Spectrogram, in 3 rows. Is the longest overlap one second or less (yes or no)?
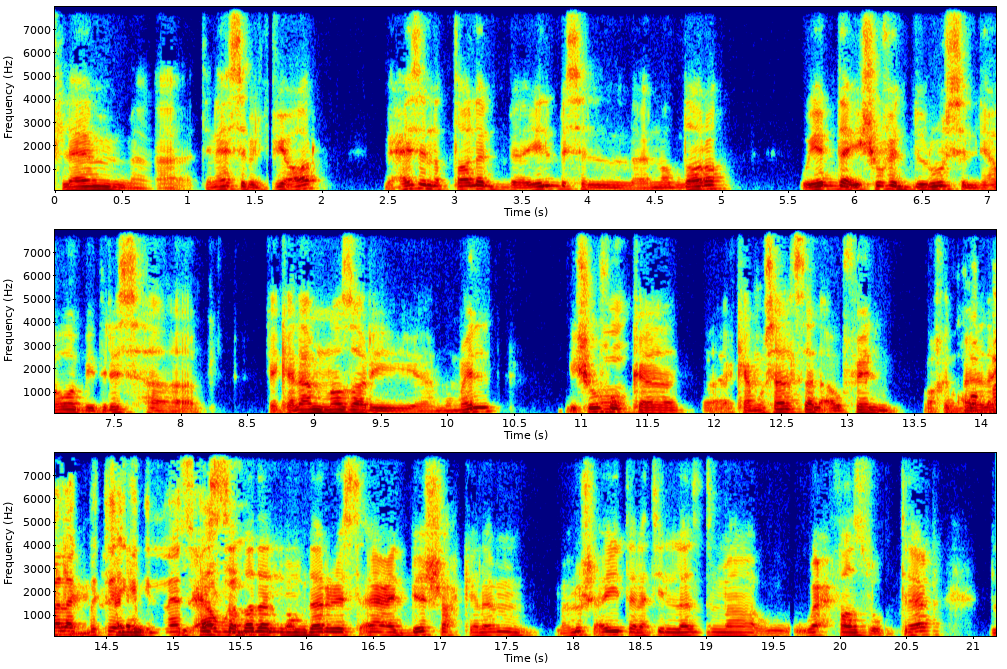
no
